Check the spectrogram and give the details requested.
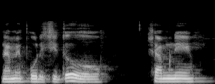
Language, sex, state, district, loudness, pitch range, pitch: Bengali, male, West Bengal, Dakshin Dinajpur, -15 LUFS, 125-135 Hz, 135 Hz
